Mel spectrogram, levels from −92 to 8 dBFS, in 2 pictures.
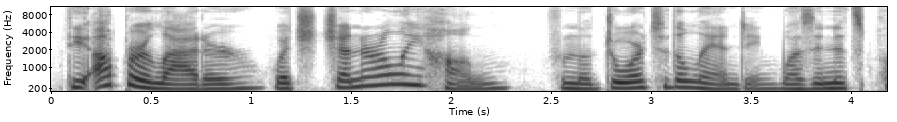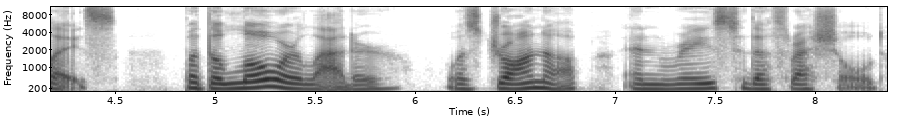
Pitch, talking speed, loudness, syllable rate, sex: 215 Hz, 200 wpm, -19 LUFS, 5.4 syllables/s, female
